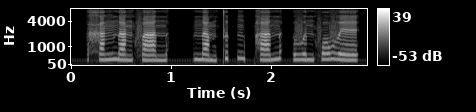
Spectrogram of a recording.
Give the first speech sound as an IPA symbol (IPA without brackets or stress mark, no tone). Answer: x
